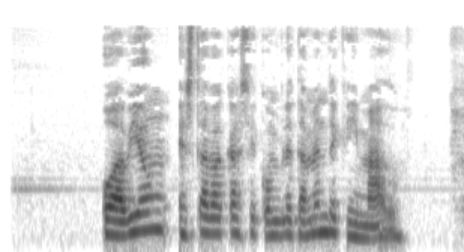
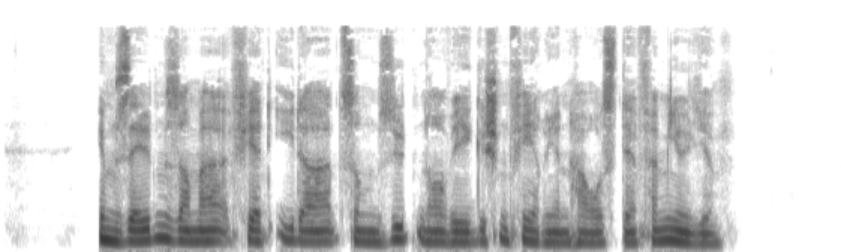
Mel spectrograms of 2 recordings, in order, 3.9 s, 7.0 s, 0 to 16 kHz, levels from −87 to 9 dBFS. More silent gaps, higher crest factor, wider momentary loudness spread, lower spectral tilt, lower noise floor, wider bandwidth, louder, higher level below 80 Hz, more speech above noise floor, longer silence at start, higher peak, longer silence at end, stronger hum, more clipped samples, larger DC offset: neither; about the same, 20 dB vs 18 dB; first, 11 LU vs 5 LU; about the same, -5 dB/octave vs -5 dB/octave; second, -60 dBFS vs -87 dBFS; about the same, 12 kHz vs 11.5 kHz; about the same, -24 LUFS vs -23 LUFS; second, -62 dBFS vs -48 dBFS; second, 36 dB vs 64 dB; about the same, 0.85 s vs 0.8 s; about the same, -6 dBFS vs -6 dBFS; second, 0.05 s vs 1 s; neither; neither; neither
